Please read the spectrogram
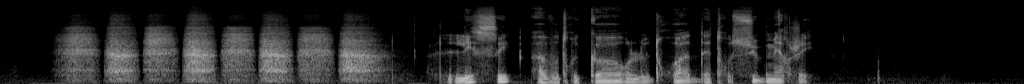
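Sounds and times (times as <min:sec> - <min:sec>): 
rapid breathing during a guided rapid-breathing exercise: 0:00.5 - 0:04.5
speech: 0:04.5 - 0:08.2.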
